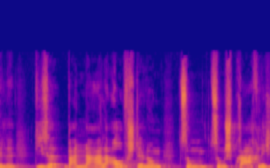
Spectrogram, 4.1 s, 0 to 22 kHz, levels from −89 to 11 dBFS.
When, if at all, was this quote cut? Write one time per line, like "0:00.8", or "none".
0:03.1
